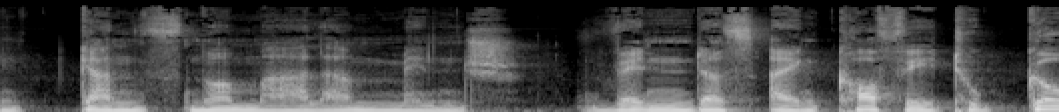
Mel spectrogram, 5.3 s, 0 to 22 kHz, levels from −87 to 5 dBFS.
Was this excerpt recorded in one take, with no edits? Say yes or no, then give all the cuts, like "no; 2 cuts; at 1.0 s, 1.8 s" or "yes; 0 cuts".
no; 1 cut; at 2.8 s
